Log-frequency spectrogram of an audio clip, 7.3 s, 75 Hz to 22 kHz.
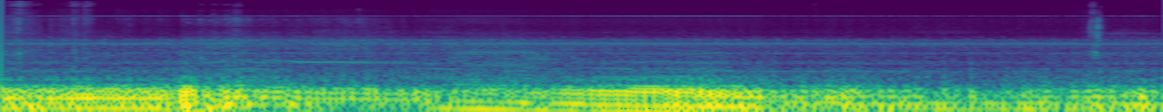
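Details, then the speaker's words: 2012 Ford Focus 5-speed, cold start at 10 degrees: a deep, uneven rumble with a faint clunky rattle at idle. The owner suspects something vibrating in the dash, the sports exhaust, or the motor mounts. Cold start rattle. "I don't know, maybe it's something like vibrating in the dash, or it's just the sports exhaust, but, oh, there we go. So if you guys can hear it, kind of sounds a little clunkier."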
